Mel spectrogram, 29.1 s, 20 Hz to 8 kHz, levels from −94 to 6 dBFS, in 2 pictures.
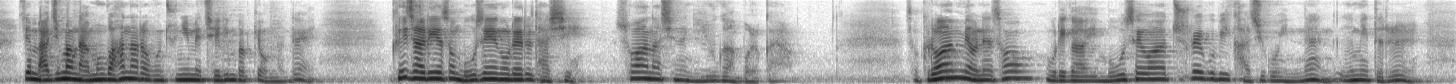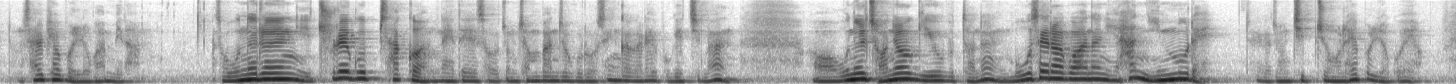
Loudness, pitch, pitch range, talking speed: -16 LUFS, 170 Hz, 140-195 Hz, 305 characters per minute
